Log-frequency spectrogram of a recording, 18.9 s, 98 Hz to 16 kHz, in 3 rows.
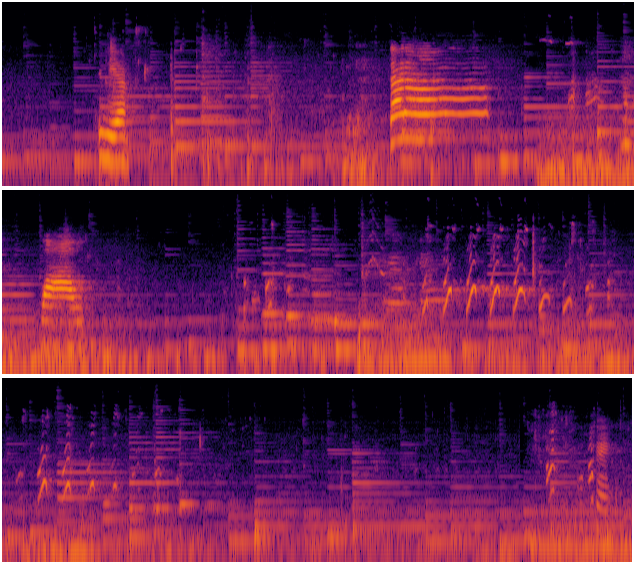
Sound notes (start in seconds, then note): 5.2 laughs; 5.3 outboard starts; 9.9 Truffle starts whining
